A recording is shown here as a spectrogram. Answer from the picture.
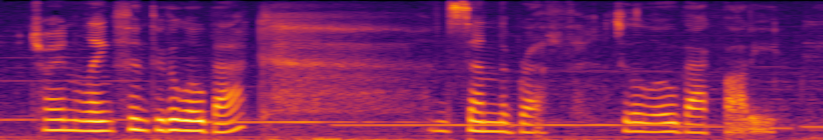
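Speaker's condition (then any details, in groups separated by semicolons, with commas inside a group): No condition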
